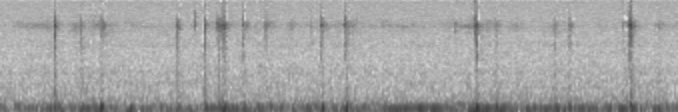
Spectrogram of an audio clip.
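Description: Someone types code on a computer keyboard, producing quick, irregular clicking keystrokes, close and clear over a faint low background hum.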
